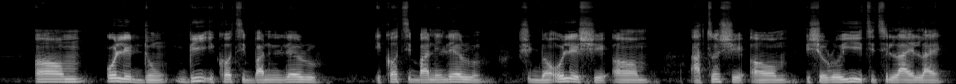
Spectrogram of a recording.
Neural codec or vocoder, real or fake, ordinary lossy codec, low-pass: none; real; none; none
